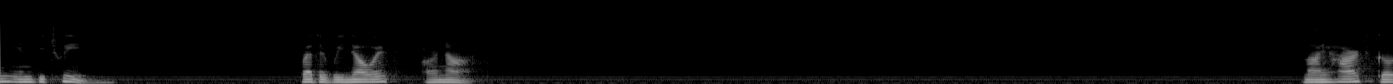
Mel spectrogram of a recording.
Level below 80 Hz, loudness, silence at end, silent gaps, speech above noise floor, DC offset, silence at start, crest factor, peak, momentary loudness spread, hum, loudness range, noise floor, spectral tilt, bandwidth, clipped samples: -62 dBFS; -32 LUFS; 0 s; none; 34 dB; under 0.1%; 0 s; 22 dB; -14 dBFS; 15 LU; none; 6 LU; -63 dBFS; -9.5 dB/octave; 9.4 kHz; under 0.1%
